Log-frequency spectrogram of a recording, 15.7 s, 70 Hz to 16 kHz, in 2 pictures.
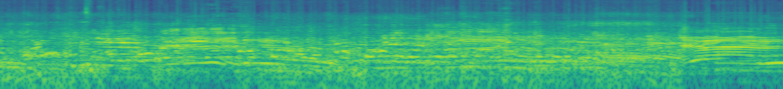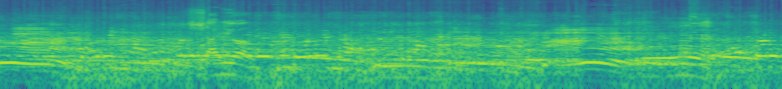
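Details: Crowded Raniganj market in Dinajpur on 30 September 2024, where Sahiwal bull calves are being sold as trading begins: repeated overlapping moos, some arching up and down, over continuous human talk.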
